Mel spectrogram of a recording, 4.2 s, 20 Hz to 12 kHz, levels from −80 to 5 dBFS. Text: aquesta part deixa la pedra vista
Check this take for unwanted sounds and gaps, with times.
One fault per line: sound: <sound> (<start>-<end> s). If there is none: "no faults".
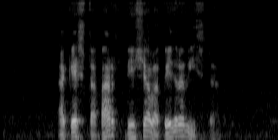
no faults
